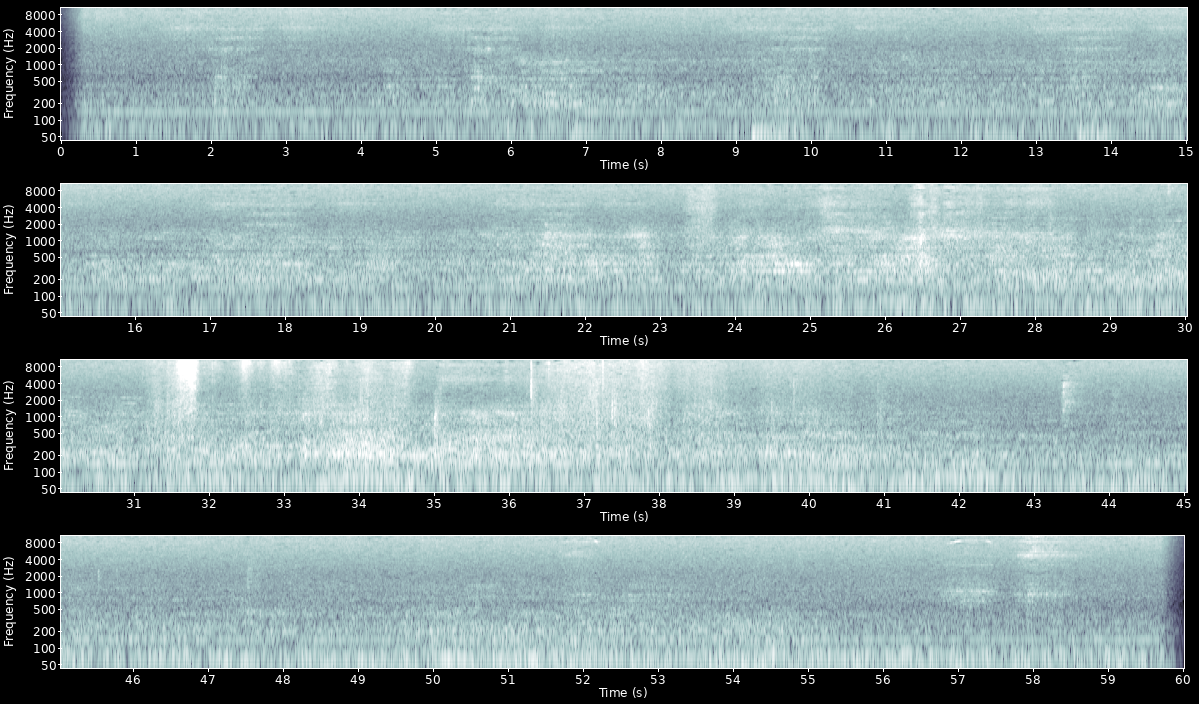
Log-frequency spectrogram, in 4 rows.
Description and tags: An Airplane that left Amsterdam Airport Schiphol a short while ago, passes me sleeping. I haven't heard it but my Olympus WS-100 registered it because I didn't switch it off when I fell asleep.
airplane, bed, engine, field-recording, human, lofi, nature, noise, traffic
